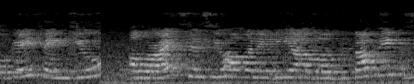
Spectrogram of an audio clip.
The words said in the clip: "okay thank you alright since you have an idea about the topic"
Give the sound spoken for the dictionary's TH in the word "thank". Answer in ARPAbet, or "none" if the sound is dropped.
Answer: T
